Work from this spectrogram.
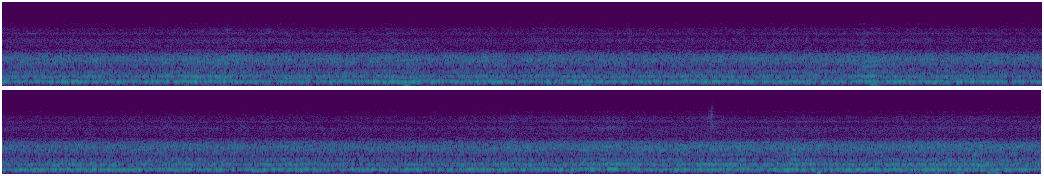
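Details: A long, even drone of many honey bees working at their hive in an apiary. The low hum stays unbroken throughout, with only faint clicks and no single bee standing out.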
